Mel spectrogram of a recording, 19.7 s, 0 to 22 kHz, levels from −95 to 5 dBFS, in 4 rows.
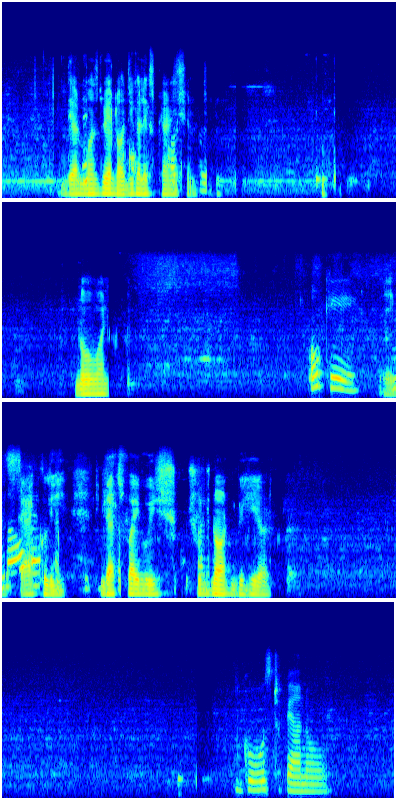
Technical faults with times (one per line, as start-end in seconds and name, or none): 0.00-0.82 echo leak
0.97-2.77 speech suppressed in double talk
2.14-9.89 echo leak
4.20-4.41 background gated by the echo canceller
9.89-12.80 speech suppressed in double talk
12.28-19.68 echo leak
13.24-13.38 background gated by the echo canceller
